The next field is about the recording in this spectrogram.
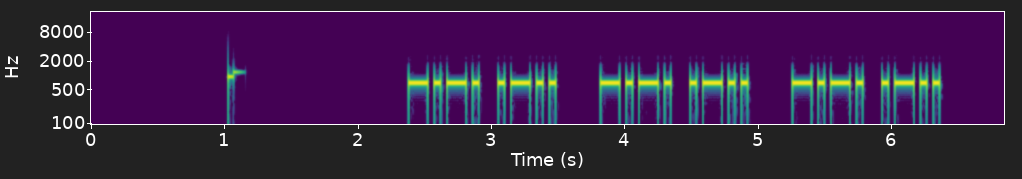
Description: Morse code, heard as a keyed tone, about 25 wpm, 700 Hz. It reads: CL CL CL
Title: Multi-letter Phonemes Repeated 3x 25wpm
